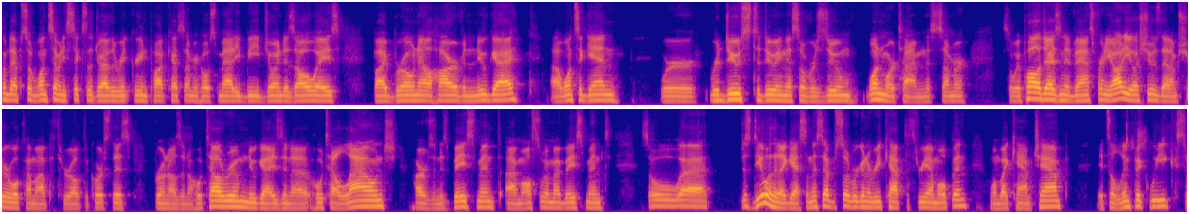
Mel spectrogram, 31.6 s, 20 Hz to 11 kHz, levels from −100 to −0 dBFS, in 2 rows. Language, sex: English, male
